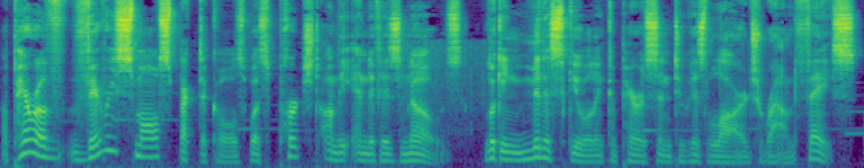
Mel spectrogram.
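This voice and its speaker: A man reading a scripted horror story as narrator, in a measured, literary manner. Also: lowish voice, big pitch swings, a bit bright. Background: faint eerie music.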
